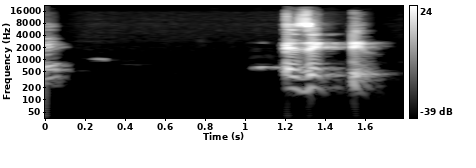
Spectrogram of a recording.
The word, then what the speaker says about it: adjective: हैं अपने आप में एडजेक्टिव। क्या कहते हैं, एडजेक्टिव। एडजेक्टिव, कई बच्चे इसे एडजेक्टिव भी कहते हैं, लेकिन वहां पर डी साइलेंट होता है, तो हम इसे क्या पढ़ते हैं, एडजेक्टिव।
